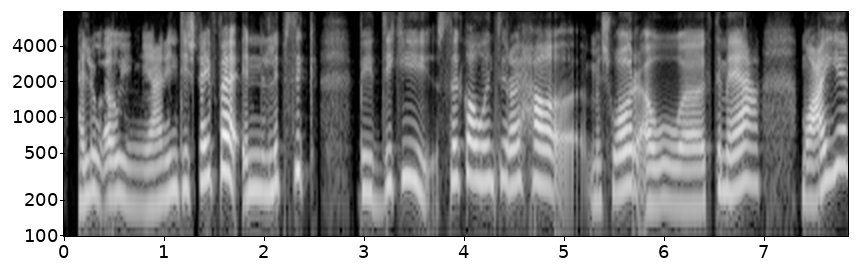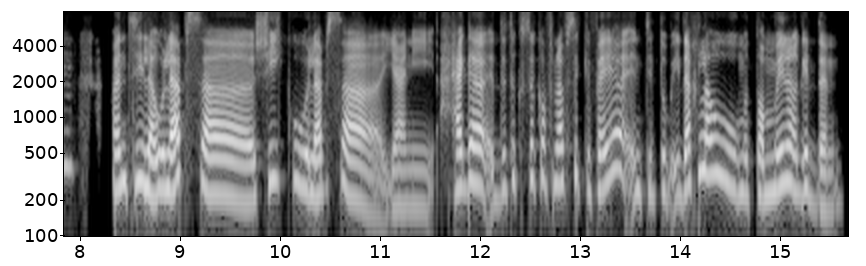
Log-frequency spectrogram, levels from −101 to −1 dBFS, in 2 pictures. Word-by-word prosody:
حلو 220 +3 -1
أوي، 210 +3 0 0.2
يعني 195 +4 -2
أنتِ 250 +1 -4
شايفة 295 +7 +5
إن 245 -8 +4
لبسِك 270 +8 -4 0.4
بيدّيكِ 235 +3 -5 0.4
ثقة 295 +1 +2
وأنتِ 290 +1 0
رايحة 290 +3 +3 0.2
مشوار 235 +6 +2
أو 185 0 0
اجتماع 240 +10 +1 0.4
معيّن، 320 - +2 0.4
فأنتِ 265 +2 -1
لو 245 -5 +3
لابسة 250 +1 +3 0.5
شيك 290 +10 -8
ولابسة 245 -1 -1 0.3
يعني 180 -1 -8
حاجة 255 +4 0 0.2
ادّتِك 245 +10 -12
ثقة 300 0 -8
في 275 -1 -12
نفسِك 280 +4 -5
كفاية، 265 +10 -2
أنتِ 235 -1 -11
بتبقي 230 -1 -11
داخلة 325 +7 +1
ومتطمنة 240 -1 -2
جدًا. 190 -7 -6
250 Hz, 120 wpm, -21 LUFS, 220-290 Hz, 0.5 s, شايفة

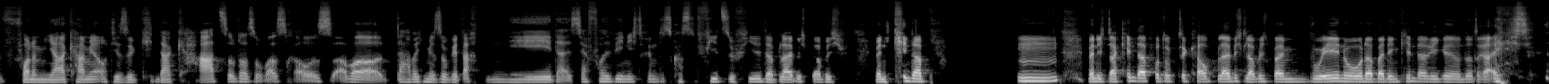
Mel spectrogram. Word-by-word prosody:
vor 120 - -3
'nem 110 -1 -3
Jahr 110 0 -1
kam 115 0 -3
ja 120 0 -3
auch 125 - -8
diese 110 -2 -6
Kinder 115 -1 -5
Cards 110 - -2
oder 130 0 -4
so - - -8
was - - -6
raus, 70 +1 -4
aber 115 -3 -1
da 120 - -6
habe 120 +2 -4
ich 125 - -11
mir 125 -2 -4
so 115 0 -5
gedacht: 115 -1 -4
„Ne, 115 0 -4
da - - -5
ist - - -7
ja 130 - -7
voll 130 0 -5
wenig 125 -2 -4
drin, 125 0 -11
das 130 - -10
kostet 130 +2 -9
viel 130 -2 -3
zu 125 -2 -5
viel.“ 130 +3 -2
Da 120 - +1
bleibe 120 +1 +1
ich, 125 - -10
glaube 120 0 -2
ich, 115 - -6 0.3
wenn 125 0 +4
ich 120 - -5
Kinder 145 0 +5
habe 130 0 +4 0.9
mhm, 155 +3 +4 0.3
wenn - - +5
ich 135 -1 +2
da - - +5
Kinderprodukte 145 -1 +3
kaufe, 130 -2 +1
bleibe 130 +1 +4
ich, 145 - -9
glaube 130 +2 +2
ich, 135 - -9
beim 130 0 +1
Bueno 135 +1 +6
oder 130 -1 +6
bei 125 - +4
den 125 0 0
Kinderriegeln 130 -2 -1
und 120 - -3
das 125 0 -4
reicht. - - 0
125 Hz, 230 wpm, -23 LUFS, 115-130 Hz, 0.9 s, Bueno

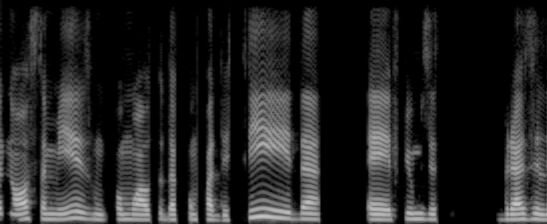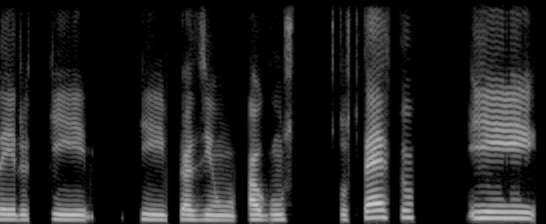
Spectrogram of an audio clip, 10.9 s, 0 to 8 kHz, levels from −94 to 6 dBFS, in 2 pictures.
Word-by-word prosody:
é 195 - -5
nossa 195 +2 +1
mesmo, 190 -1 -2
como 185 -1 -3
O - - +4
Auto 175 0 0
da 175 -2 0
Compadecida. 200 - +1 0.5
Eh, 180 -2 +4
filmes 195 -1 -3
assim, 180 - -2 0.6
brasileiros 180 -1 +1 0.2
que 170 -2 0 0.5
que 175 -3 0 0.2
faziam 165 -2 -1
algum 175 0 +2
s 180 - -8 0.5
sucesso 245 - +3 0.6
e 225 -2 +3
185 Hz, 105 wpm, -24 LUFS, 175-210 Hz, 0.6 s, O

